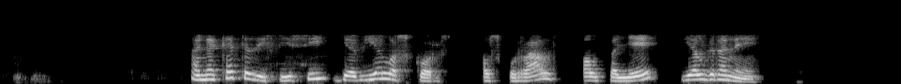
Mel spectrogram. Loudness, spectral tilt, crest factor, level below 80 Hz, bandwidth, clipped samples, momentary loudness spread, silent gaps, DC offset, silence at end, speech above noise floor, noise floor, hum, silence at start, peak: -15 LUFS; -6 dB/octave; 14 dB; -56 dBFS; 4.1 kHz; under 0.1%; 9 LU; 4.66-4.82 s, 5.69-5.82 s; under 0.1%; 1.4 s; 55 dB; -69 dBFS; none; 1.9 s; -2 dBFS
